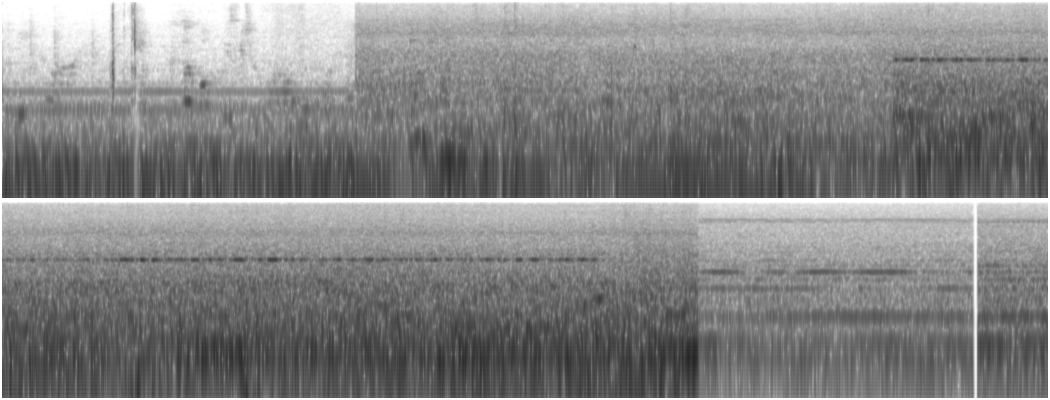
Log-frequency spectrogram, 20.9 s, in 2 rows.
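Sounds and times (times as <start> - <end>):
passenger train rumble and hiss: 1.7 - 17.7
steady high whine: 3.2 - 20.9.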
